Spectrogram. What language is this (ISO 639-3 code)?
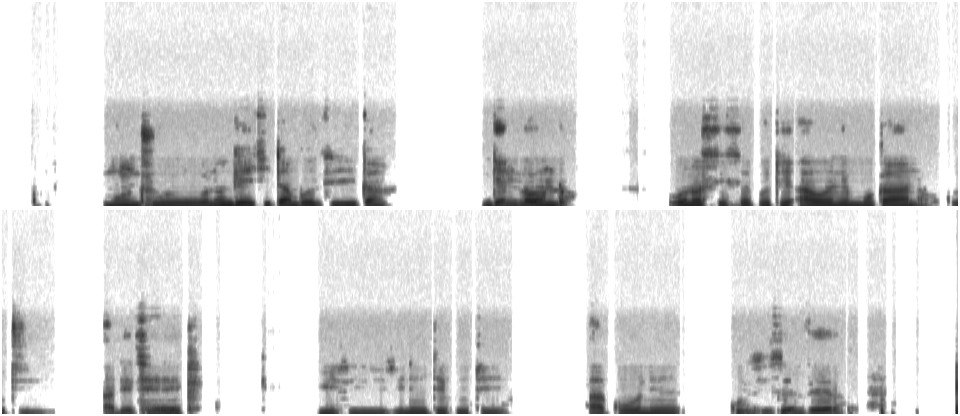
ndc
